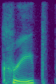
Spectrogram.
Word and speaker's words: CRP: Gordon Liddy, who was the finance counsel for the Committee for the Re-election of the President, also known as CRP, or pronounced CREEP, which is so fitting.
